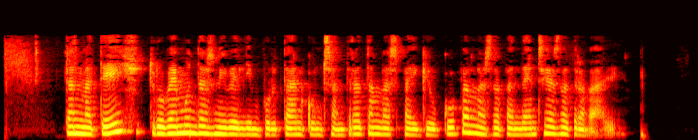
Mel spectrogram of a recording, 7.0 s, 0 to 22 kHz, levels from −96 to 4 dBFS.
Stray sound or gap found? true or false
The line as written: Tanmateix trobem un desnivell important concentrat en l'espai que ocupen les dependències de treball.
false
